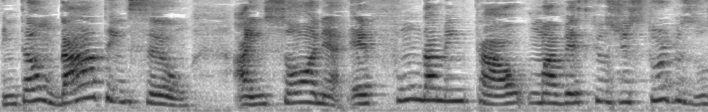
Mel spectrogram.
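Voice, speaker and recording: Noticeable background noise sits behind a woman's voice. She speaks at a moderate pace with a high pitch. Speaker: psychologist and sleep therapist. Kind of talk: live stream talk. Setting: live stream.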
